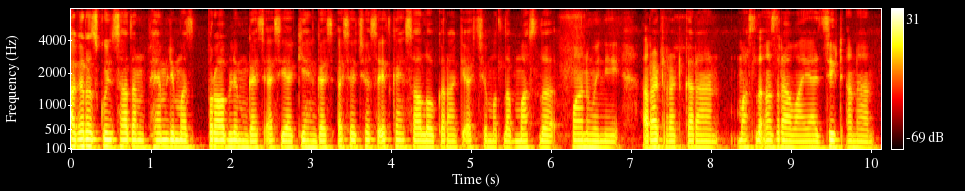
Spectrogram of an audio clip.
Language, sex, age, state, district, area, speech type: Kashmiri, male, 18-30, Jammu and Kashmir, Ganderbal, rural, spontaneous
